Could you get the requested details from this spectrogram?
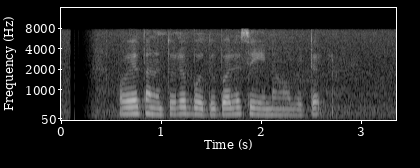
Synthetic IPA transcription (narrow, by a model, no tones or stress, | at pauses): ojɐt̪ɐnɐt̪ːuɾebod̪ubɐlɐsejnaːʋɐʈːɨ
